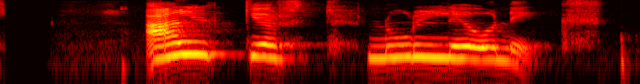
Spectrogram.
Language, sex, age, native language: Icelandic, female, 8, Icelandic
